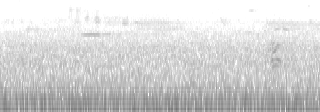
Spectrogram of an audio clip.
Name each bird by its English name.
Black-capped Chickadee, Blue Jay, Red-winged Blackbird, Tufted Titmouse, Canada Goose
